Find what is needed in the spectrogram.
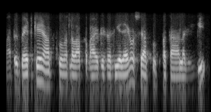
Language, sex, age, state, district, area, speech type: Hindi, male, 18-30, Rajasthan, Bharatpur, urban, conversation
